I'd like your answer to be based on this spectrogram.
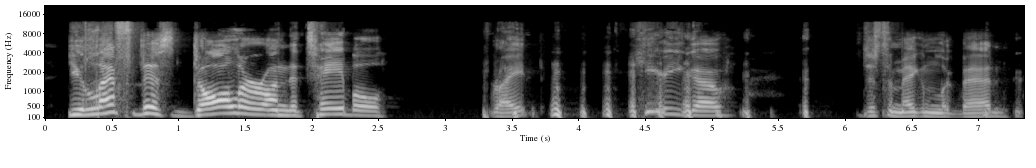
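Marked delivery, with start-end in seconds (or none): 0.2-5.1 loud, high, drawn-out raised calling voice. A waitress calls out to a customer so everyone standing there hears, loud voice. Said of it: "say to the person in a loud voice".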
